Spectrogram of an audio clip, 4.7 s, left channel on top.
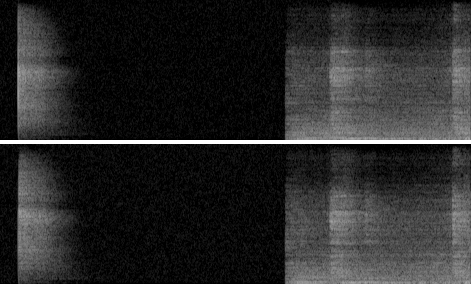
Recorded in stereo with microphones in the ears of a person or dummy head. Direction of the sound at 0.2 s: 20° left (ahead or behind).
